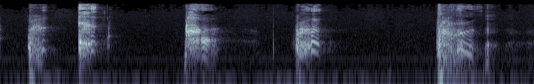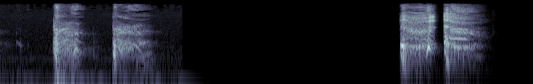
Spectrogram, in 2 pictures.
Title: Baby coughing sound effect without copyright , coughing noises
